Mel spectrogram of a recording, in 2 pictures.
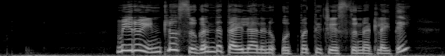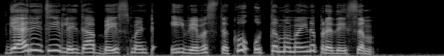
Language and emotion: Telugu, neutral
